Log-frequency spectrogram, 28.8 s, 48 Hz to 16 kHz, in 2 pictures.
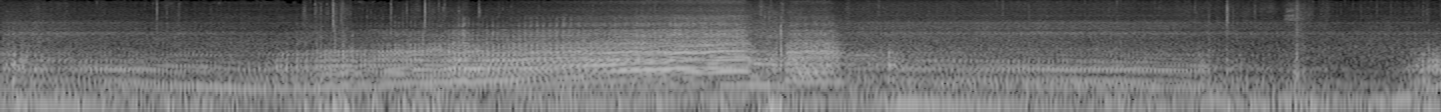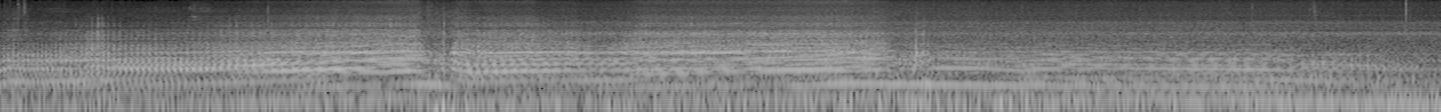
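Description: A 2019 Shelby GT350's 5.2-litre flat-plane-crank V8 under hard acceleration. The revs climb and then drop sharply at each gear change of its manual gearbox, several times, over a steady low rumble of road and wind noise.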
